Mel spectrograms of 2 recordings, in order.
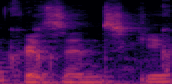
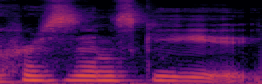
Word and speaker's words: Krasinski: John Krasinski. – Krasinski.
